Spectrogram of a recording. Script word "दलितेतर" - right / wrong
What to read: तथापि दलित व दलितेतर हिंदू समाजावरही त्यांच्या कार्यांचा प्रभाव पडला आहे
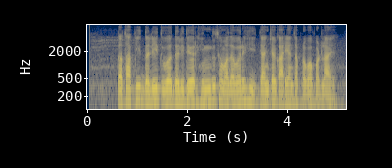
right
